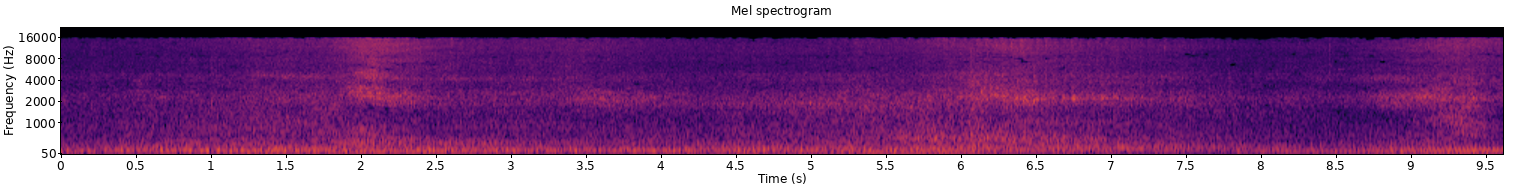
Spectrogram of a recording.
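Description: Motor vehicle engine running steadily, a low hum with road noise that swells briefly three times.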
